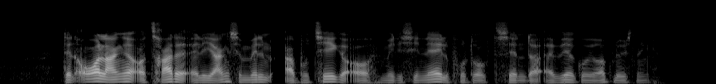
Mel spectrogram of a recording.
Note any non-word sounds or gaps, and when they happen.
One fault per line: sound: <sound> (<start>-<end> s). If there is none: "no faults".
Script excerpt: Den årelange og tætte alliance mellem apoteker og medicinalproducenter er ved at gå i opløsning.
no faults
